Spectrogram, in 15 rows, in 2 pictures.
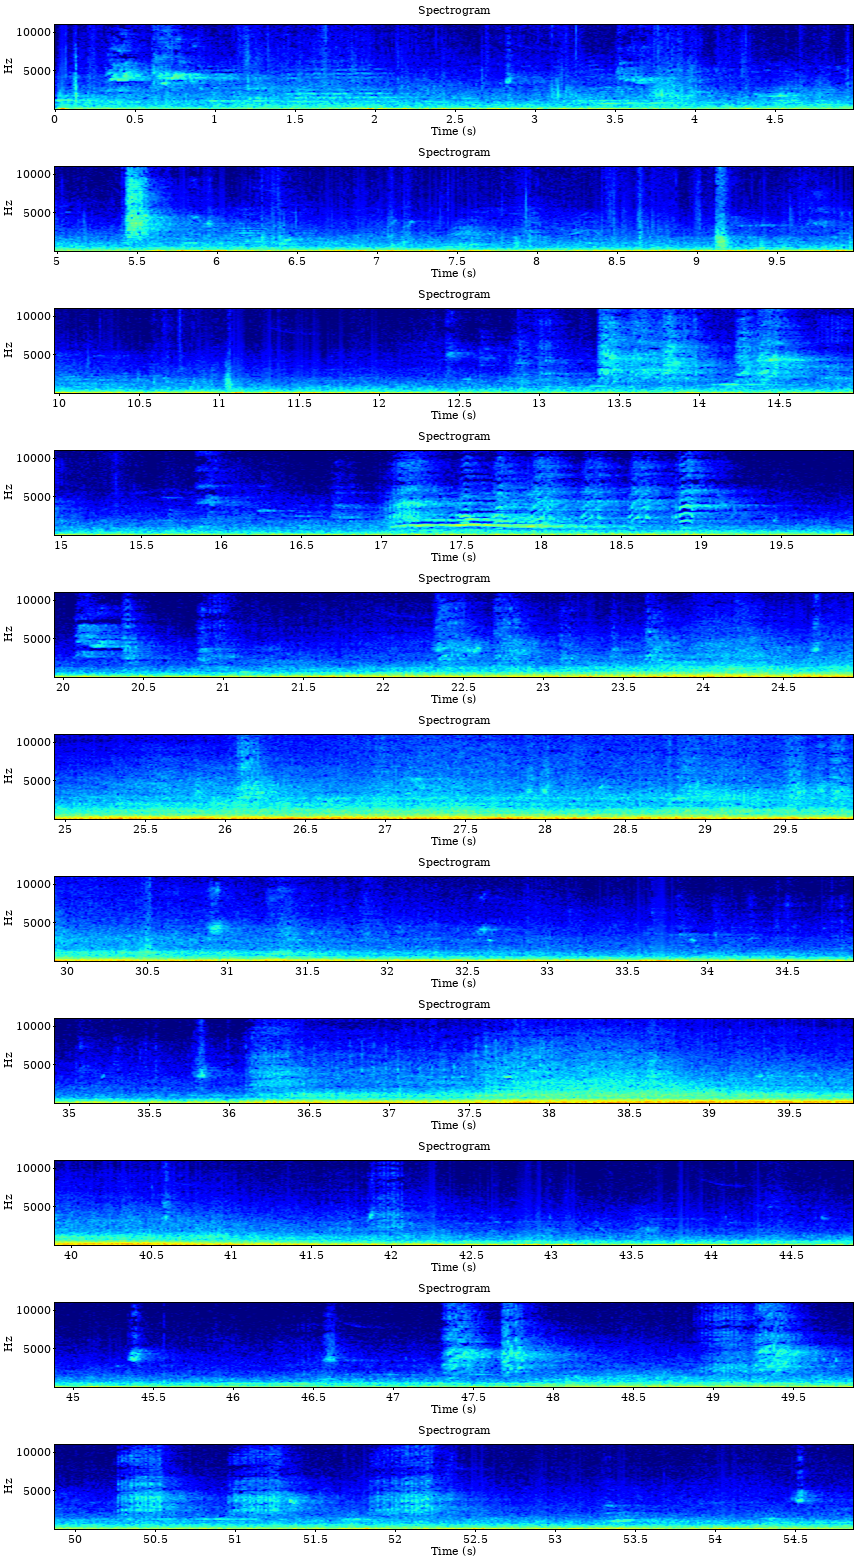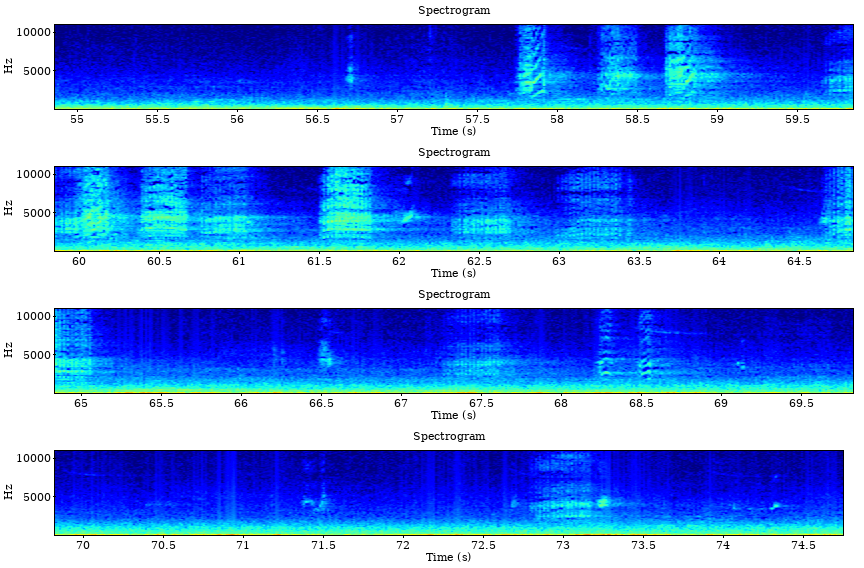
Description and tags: Calidoscopi19 Atrapasons Congres Esglesia San Pio
Urban Ambience Recorded at Esglesia San Pio in April 2019 using a Zoom H-1 for Calidoscopi 2019.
